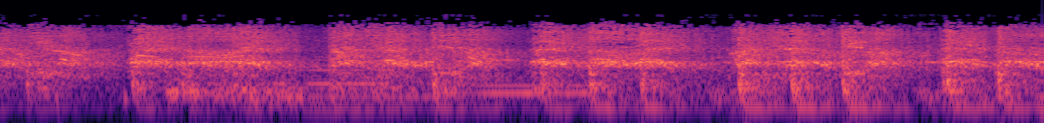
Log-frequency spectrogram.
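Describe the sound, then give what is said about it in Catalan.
Basketball crowd at a Baxi Manresa game shouting in protest over a foul they consider unsportsmanlike. Loud, surging vocal noise rises and falls in waves, with brief moments of unison chanting. “Ara el públic que crida esto és antideportiva.”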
